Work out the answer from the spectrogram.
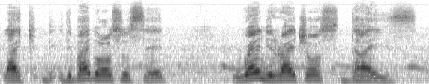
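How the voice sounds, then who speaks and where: High-pitched Nigerian man, halting and emphatic. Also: slight background noise. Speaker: stage actor being interviewed. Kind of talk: interview explanation.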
